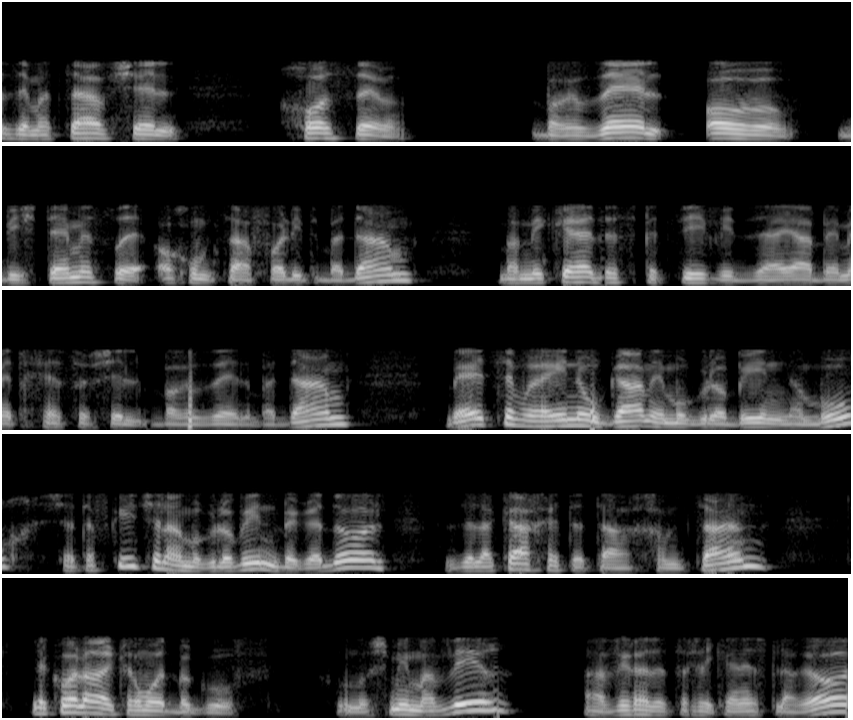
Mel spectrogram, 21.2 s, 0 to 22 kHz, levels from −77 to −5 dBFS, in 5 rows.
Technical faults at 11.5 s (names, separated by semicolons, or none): Bluetooth CVSD headset codec; Bluetooth headset packet repeated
